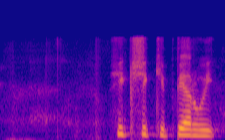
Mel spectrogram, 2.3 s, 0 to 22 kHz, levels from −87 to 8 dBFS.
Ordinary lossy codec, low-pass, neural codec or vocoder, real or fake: none; 7.2 kHz; codec, 16 kHz, 0.8 kbps, ZipCodec; fake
